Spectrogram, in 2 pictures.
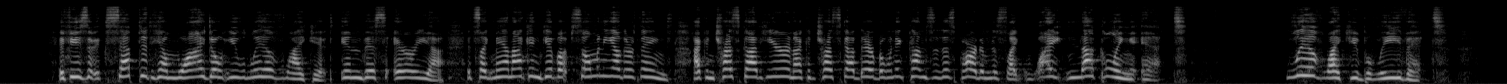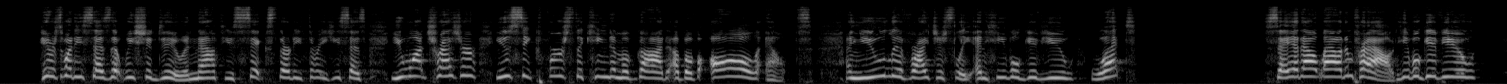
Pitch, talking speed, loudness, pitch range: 325 Hz, 200 wpm, -28 LUFS, 295-360 Hz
